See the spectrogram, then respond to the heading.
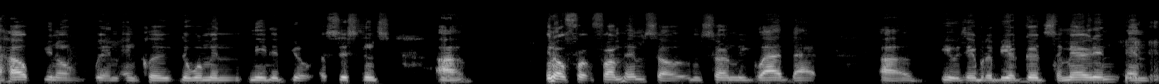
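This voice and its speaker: A man's voice: lowish voice, a little mellow, no room sound, low-quality recording. A young man co-hosting a sports podcast, talking casually with many fillers and restarts. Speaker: podcast co-host.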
